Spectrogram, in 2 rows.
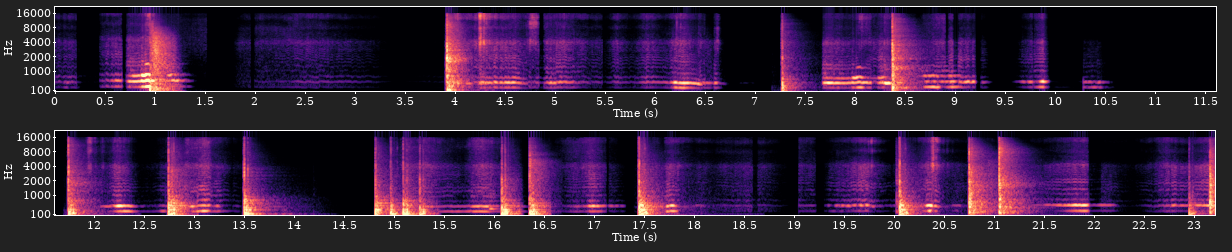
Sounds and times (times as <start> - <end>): Mosquito: 0.0 - 3.4, 4.1 - 6.8, 7.6 - 10.6, 15.2 - 20.6, 21.4 - 23.2
Fly, housefly: 0.0 - 6.8, 7.5 - 10.6, 11.9 - 13.8, 15.0 - 23.2.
